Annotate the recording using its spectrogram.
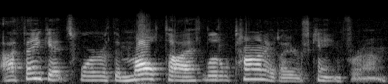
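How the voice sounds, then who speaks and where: A woman with a plain, everyday voice and an American accent speaks at a fairly slow pace in a medium pitch. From Smith Island, Maryland (Chesapeake Bay). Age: 60s. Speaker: home baker. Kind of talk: interview monologue. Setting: at home.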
